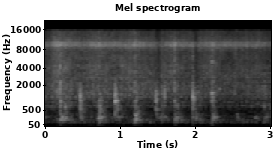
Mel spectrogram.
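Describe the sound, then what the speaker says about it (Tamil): Shallots and fennel seeds sautéing in oil for a spicy Tamil egg curry, with a steady sizzle under repeated close stirring strokes from a spoon against the pan. "இது வந்து நல்லா பொன்னிறமாக வதக்கி எடுக்கணுங்க"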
